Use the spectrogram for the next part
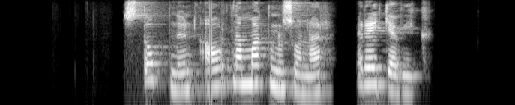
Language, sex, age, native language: Icelandic, male, 40-49, Icelandic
